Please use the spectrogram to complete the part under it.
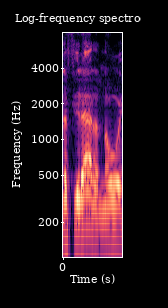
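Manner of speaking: usual speaking voice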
